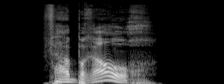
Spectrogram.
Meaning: 1. singular imperative of verbrauchen 2. first-person singular present of verbrauchen
- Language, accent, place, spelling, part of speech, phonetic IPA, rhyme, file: German, Germany, Berlin, verbrauch, verb, [fɛɐ̯ˈbʁaʊ̯x], -aʊ̯x, De-verbrauch.ogg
